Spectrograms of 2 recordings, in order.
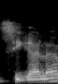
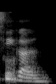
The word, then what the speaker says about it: Siegel: Daniel Sigala, me comentaste el Daniel autor. Siegel. Ujú. Se escribe Siegel.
